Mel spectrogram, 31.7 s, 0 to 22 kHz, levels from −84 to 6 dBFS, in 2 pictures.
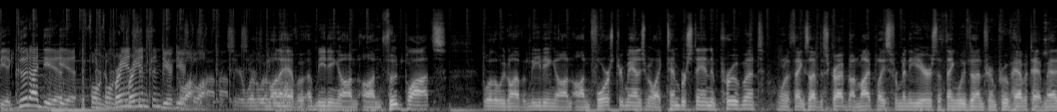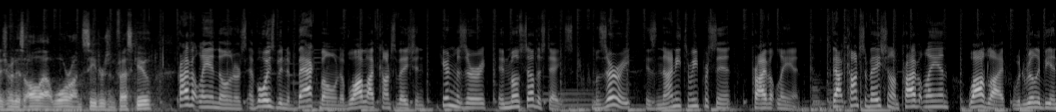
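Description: From 0.89 s to 4.31 s the sound is heard twice, a second full-band copy trailing by about a fifth of a second at roughly equal loudness, with no decay or room colour, and cutting in and out abruptly. This doubled audio track likely comes from the same signal being captured again through a slower path.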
